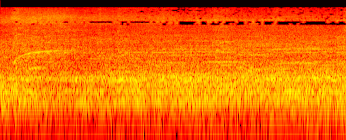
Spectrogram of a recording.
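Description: RC drift cars on the track: electric motors whining, their pitch gliding up and down with the throttle, over a steady hiss of tyres sliding on the surface.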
